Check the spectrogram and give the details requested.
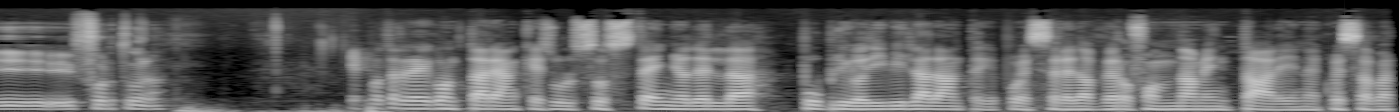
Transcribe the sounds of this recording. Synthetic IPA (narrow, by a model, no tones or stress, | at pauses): fort̪uːna | epːot̪ɾɛt̪ekont̪aːɾeaŋk̟esulsost̪eɲːod̪elpubːlikod̪ivilːad̪ant̪ekepːwɔɛsːeɾed̪avːeːɾofond̪ament̪aːleinkwest̪apa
